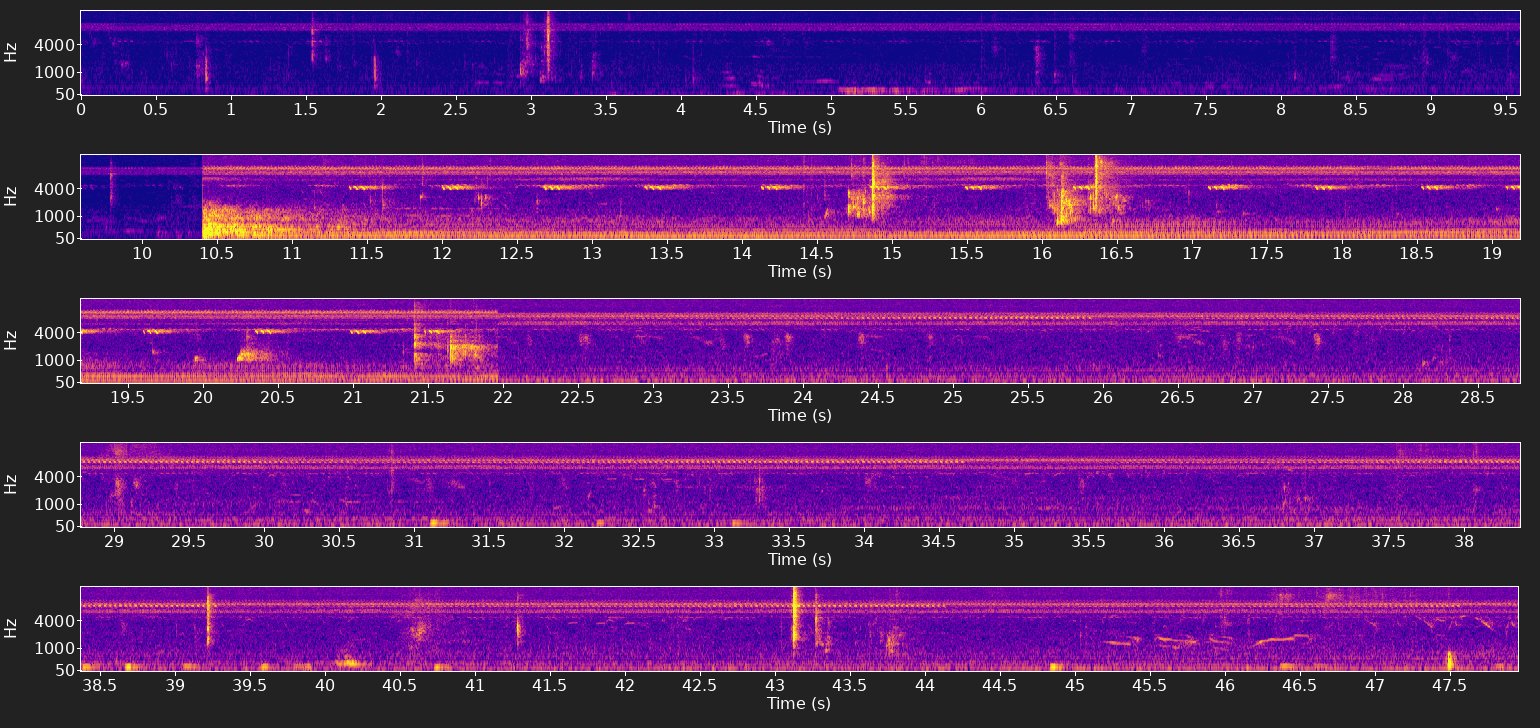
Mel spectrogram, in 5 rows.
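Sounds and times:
sharp clicks: 10.4 - 22.0
mechanical hum: 10.4 - 47.9
crickets and insects calling: 11.0 - 47.9.

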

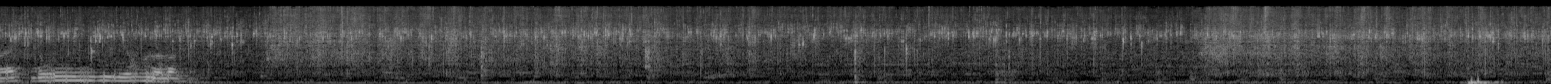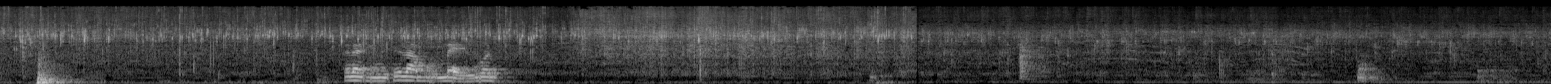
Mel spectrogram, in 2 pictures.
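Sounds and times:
meat patties sizzling in oil: 0.0 - 31.0.

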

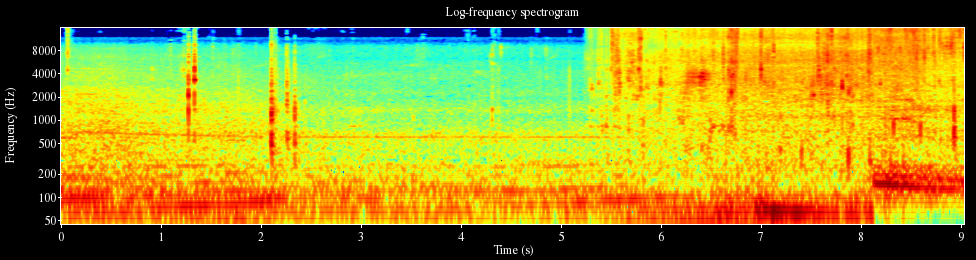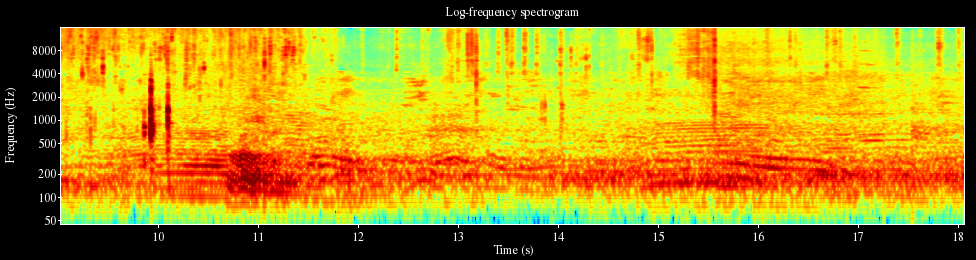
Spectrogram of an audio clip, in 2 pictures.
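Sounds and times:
hose water splashing on metal: 5.3 - 11.6.

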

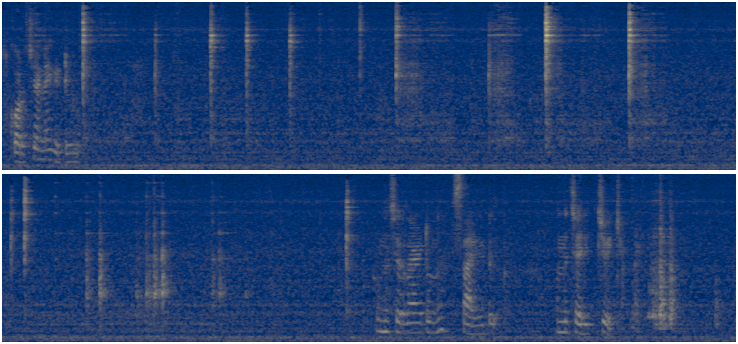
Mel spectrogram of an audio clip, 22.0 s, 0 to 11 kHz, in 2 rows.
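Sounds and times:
spoon scraping iron pan: 5.8 - 10.1.

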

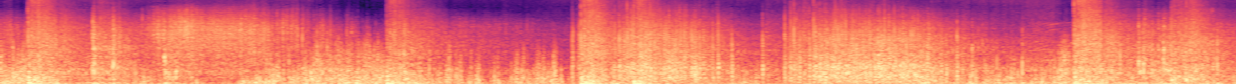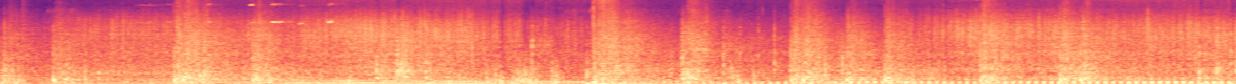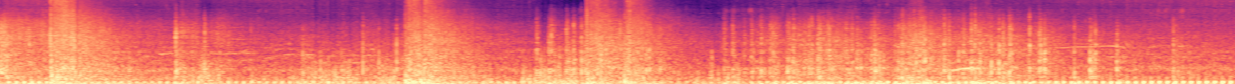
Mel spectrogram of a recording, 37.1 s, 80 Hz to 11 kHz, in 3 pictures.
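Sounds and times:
rumbling and crackling: 0.0 - 37.0
firework shells bursting: 7.2 - 27.2.

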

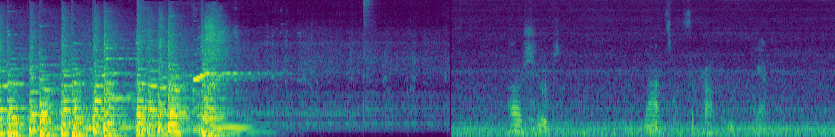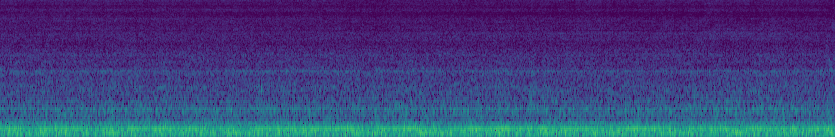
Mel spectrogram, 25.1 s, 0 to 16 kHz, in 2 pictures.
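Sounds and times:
truck engine idling: 0.0 - 5.3.

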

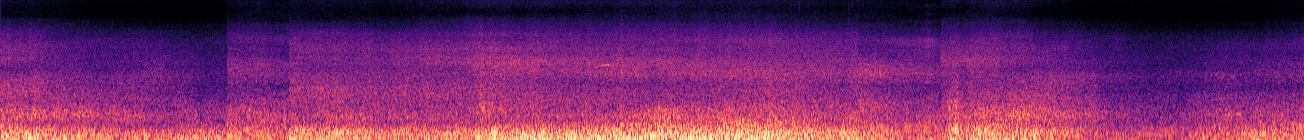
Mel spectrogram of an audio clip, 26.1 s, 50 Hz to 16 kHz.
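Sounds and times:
wind buffeting microphone: 0.0 - 23.2
ocean waves breaking: 0.0 - 26.0.

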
